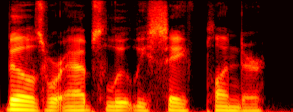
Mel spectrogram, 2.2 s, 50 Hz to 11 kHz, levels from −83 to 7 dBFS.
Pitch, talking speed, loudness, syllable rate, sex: 105 Hz, 135 wpm, -21 LUFS, 6.2 syllables/s, male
